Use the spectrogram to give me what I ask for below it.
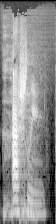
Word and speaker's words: Aisling: Ashleen.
